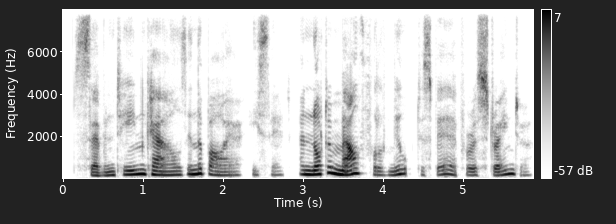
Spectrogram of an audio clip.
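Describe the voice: Plain reading aloud with ordinary pitch variation and a quiet background.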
